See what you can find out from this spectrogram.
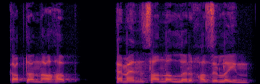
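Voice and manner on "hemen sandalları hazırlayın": ordinary delivery, nothing marked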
